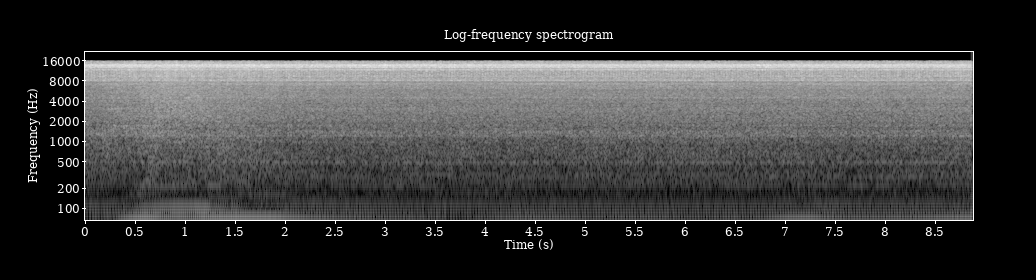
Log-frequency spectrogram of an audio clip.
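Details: Idle rises and sags unevenly with a lumpy, shaking beat instead of a smooth, steady hum; rough idle.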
